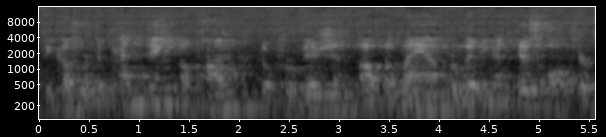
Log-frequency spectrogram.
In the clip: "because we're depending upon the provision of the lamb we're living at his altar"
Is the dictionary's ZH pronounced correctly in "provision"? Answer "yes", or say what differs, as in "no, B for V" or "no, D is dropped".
yes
